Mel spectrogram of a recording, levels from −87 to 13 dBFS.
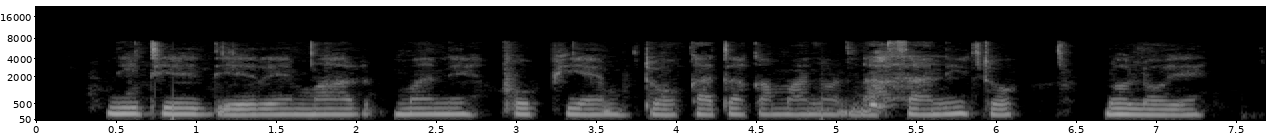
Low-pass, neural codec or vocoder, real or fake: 7.2 kHz; none; real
